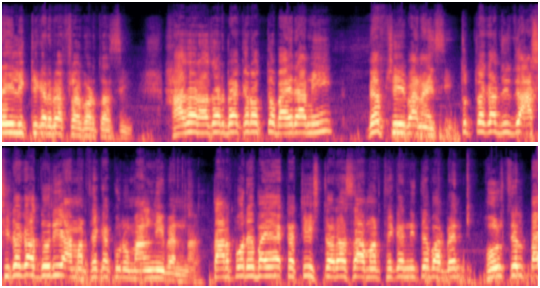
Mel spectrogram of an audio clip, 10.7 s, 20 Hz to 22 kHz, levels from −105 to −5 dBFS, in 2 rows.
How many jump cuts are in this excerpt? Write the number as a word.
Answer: zero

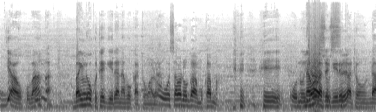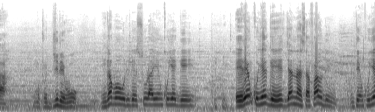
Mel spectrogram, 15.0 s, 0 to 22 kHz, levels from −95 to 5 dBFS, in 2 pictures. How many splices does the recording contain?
one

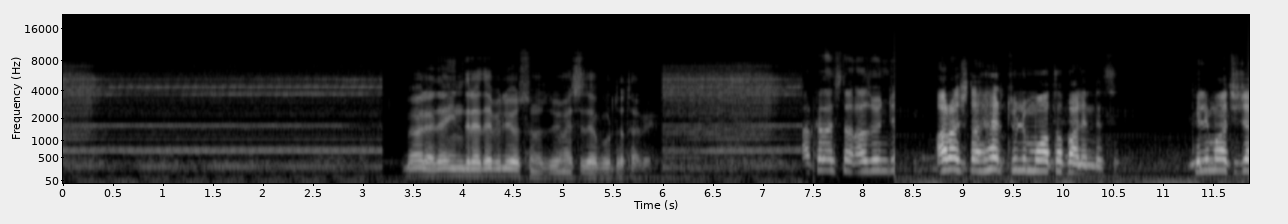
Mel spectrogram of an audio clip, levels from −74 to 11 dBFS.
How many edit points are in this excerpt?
one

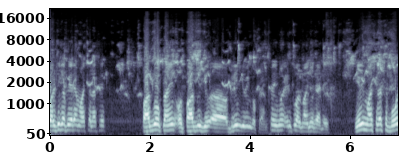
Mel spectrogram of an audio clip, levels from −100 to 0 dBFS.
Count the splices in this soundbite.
one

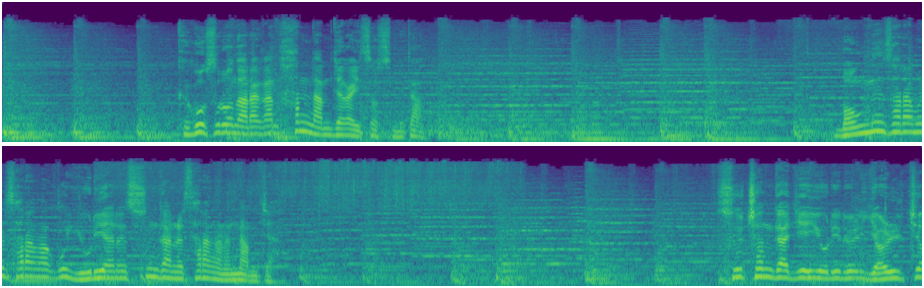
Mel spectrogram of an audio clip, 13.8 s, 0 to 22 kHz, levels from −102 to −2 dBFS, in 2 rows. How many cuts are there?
one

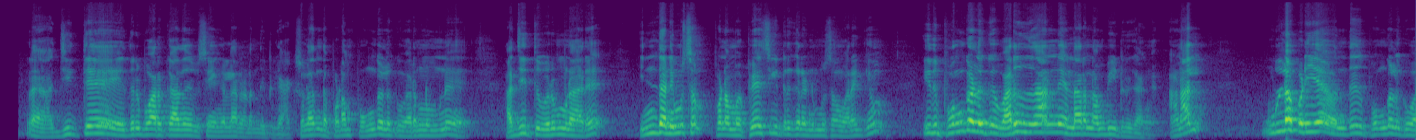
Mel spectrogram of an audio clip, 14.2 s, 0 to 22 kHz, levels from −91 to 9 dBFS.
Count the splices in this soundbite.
zero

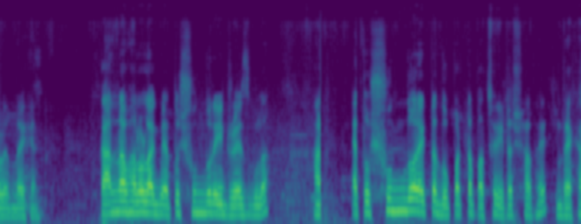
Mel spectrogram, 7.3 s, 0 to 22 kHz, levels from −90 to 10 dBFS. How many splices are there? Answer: one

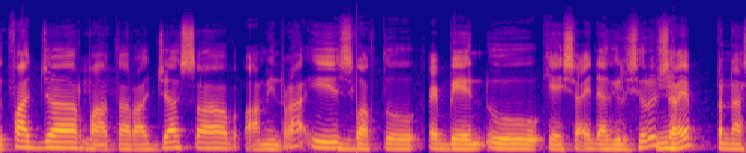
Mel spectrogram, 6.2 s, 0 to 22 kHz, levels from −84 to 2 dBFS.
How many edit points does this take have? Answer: three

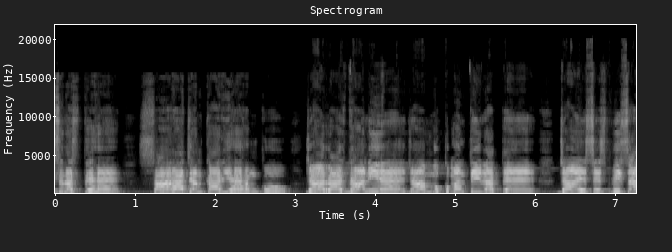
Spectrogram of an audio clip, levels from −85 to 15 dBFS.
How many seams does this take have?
one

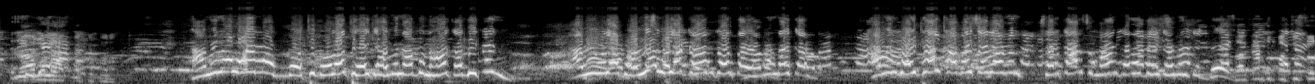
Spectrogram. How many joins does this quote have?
one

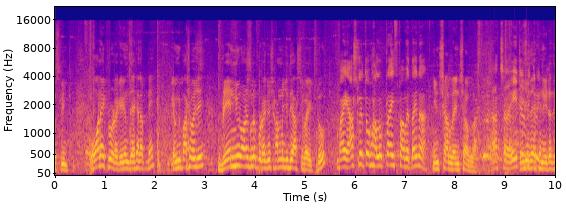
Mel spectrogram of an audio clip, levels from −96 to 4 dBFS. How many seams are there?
zero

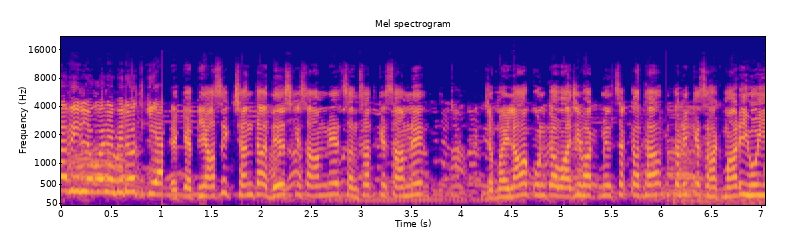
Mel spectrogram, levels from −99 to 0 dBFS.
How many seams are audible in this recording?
two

